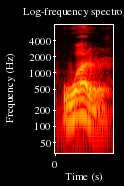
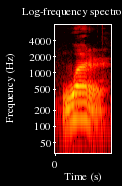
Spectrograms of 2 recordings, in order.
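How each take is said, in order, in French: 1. Ça se dit avec un accent américain. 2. Ça se dit avec un accent américain.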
